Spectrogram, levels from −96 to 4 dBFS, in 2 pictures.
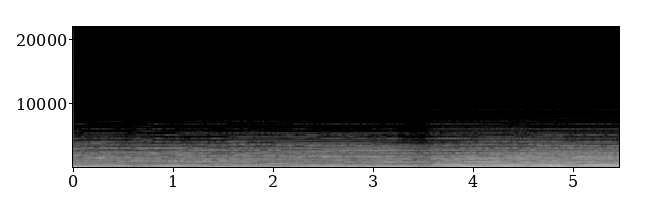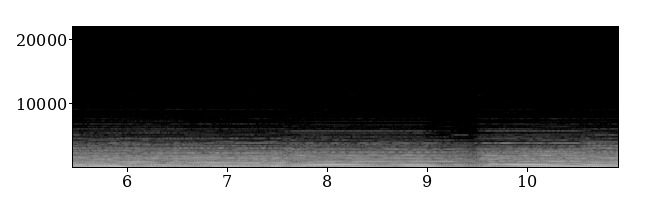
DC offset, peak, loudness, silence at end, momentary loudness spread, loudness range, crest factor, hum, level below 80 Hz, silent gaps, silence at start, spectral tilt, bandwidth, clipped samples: under 0.1%; -16 dBFS; -31 LUFS; 0 s; 7 LU; 5 LU; 14 dB; none; -36 dBFS; none; 0 s; -9 dB/octave; 6 kHz; under 0.1%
